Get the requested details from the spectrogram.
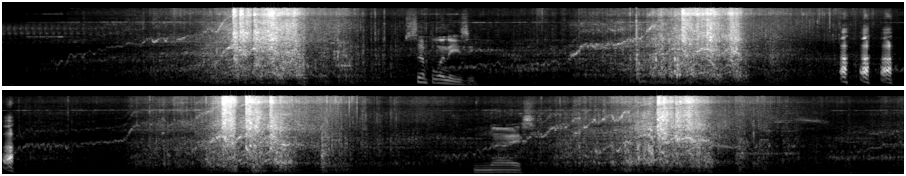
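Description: A toy remote-control car's motor whines loudly as it speeds past, rising and fading.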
